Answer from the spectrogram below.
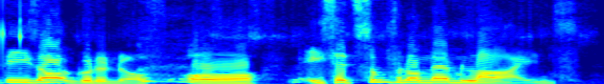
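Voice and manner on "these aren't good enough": retold manager's verdict. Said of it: "I can't remember if he said".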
